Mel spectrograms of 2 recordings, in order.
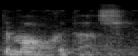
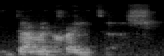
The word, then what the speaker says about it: Democratus: democracy led to democratus that's how why we pronounce it democritus i have been told by a very good free greek friend of mine it should be democratus because it's like um kratos um the the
